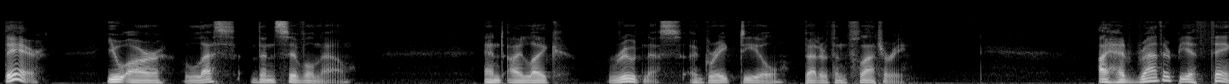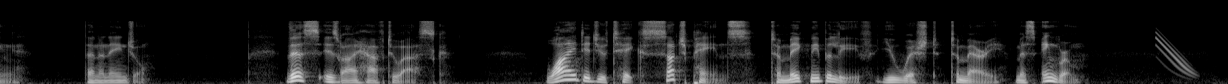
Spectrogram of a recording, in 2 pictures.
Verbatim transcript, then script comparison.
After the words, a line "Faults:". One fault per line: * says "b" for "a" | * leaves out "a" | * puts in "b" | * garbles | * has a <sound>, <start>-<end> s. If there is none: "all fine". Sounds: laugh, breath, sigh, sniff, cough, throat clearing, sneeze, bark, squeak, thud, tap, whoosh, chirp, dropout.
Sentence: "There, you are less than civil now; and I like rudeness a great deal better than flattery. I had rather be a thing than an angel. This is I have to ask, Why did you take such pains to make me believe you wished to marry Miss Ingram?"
"There, you are less than civil now; and I like rudeness a great deal better than flattery. I had rather be a thing than an angel. This is I have to ask, Why did you take such pains to make me believe you wished to marry Miss Ingram?"
Faults:
* has a chirp, 23.8-24.3 s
